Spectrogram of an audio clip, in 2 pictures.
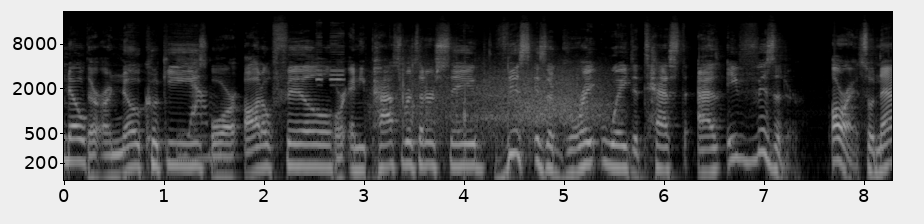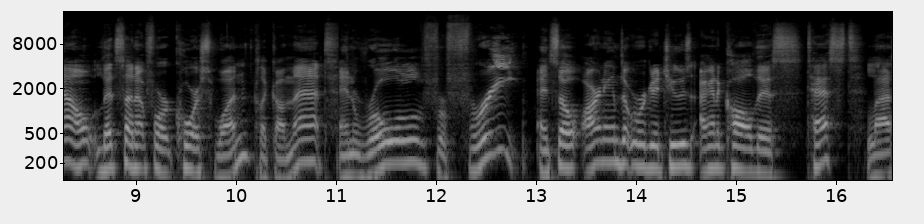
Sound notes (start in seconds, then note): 2.5 cute car honks; 2.6 hockey shot, crowd cheering!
